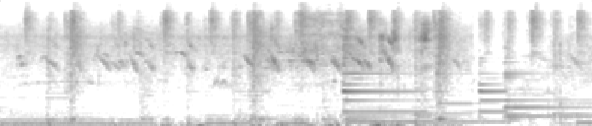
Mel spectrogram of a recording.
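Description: Farm ducks call close by, a run of loud, nasal, honking quacks that overlap and come in irregular bursts, with no talking.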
